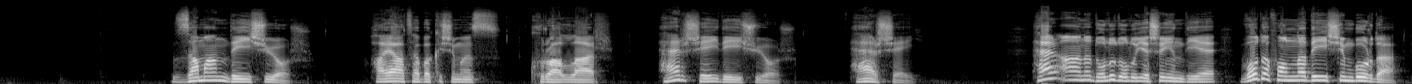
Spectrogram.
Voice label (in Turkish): REKLAM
